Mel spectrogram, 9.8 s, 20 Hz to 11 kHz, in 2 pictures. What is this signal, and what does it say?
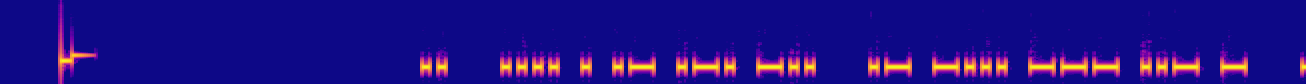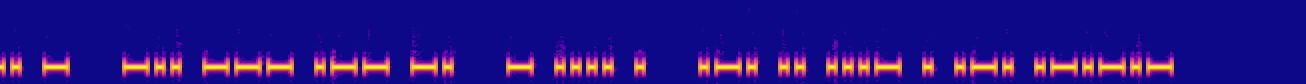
Morse code, heard as a keyed tone, about 37 wpm, 700 Hz. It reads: I HEARD ABOUT IT DOWN THE RIVER.
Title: Sentences from Top 1000 Words - Review Part 1 - 40wpm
